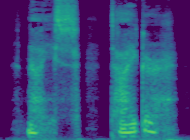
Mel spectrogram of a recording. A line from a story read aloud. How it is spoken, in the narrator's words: I whispered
